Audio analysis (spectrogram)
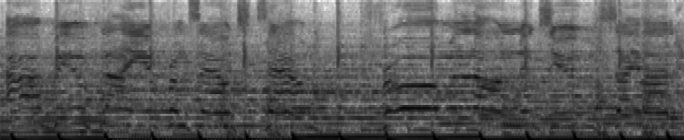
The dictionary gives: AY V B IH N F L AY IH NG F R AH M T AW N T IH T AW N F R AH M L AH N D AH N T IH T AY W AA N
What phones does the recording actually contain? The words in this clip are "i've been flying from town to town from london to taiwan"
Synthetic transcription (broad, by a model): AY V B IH L F L AY IH NG F R AH M T AW N T IH T AW N F R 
